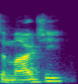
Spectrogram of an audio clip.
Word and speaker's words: Samarji: and his last name is Samarji. Samarchi.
